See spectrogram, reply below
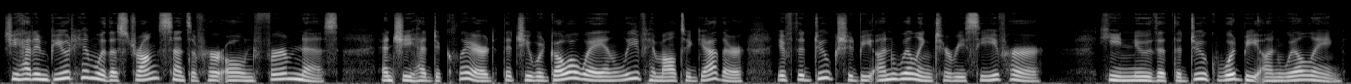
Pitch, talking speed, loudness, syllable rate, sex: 200 Hz, 185 wpm, -17 LUFS, 4.8 syllables/s, female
